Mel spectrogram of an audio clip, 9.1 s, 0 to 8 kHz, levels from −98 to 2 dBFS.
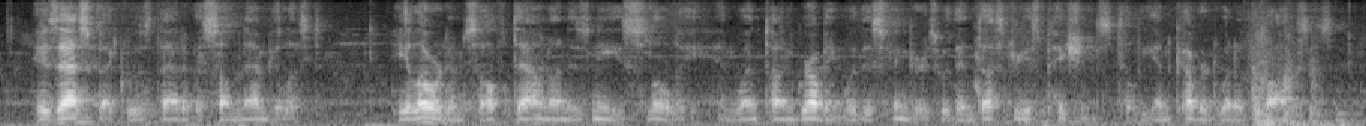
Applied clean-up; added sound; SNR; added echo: none; Train; 17 dB; reverberation time 2.0 s.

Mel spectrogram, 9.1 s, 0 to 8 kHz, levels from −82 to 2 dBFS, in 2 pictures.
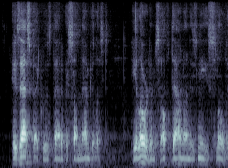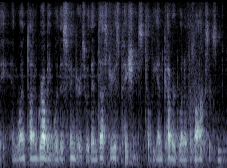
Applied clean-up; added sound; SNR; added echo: neural separator model SepFormer DNS4.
